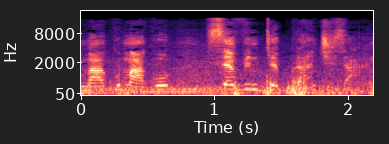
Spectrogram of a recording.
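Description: A man talking, with a low hum of street traffic underneath.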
